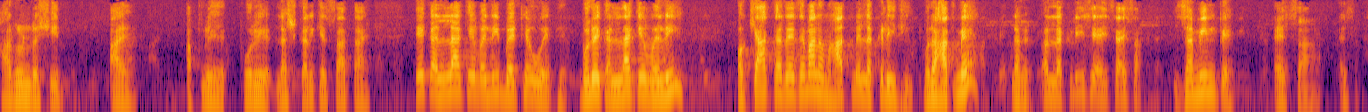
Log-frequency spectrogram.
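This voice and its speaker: Animated high-voiced male preacher. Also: muffled recording. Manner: animated, asks audience to repeat. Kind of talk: storytelling sermon.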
